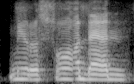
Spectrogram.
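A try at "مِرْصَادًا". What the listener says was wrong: Soalnya panjang. Mirsodan.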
